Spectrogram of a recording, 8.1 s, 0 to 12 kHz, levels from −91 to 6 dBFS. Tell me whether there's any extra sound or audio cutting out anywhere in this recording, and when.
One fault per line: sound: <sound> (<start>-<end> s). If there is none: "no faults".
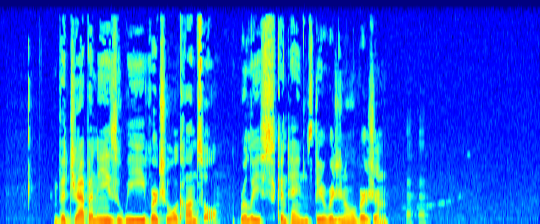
sound: laugh (6.0-7.1 s)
